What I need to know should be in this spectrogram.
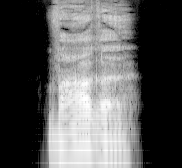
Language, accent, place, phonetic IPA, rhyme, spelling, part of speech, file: German, Germany, Berlin, [ˈvaːʁə], -aːʁə, wahre, adjective / verb, De-wahre.ogg
- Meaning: inflection of wahr: 1. strong/mixed nominative/accusative feminine singular 2. strong nominative/accusative plural 3. weak nominative all-gender singular 4. weak accusative feminine/neuter singular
